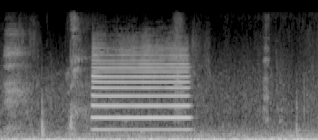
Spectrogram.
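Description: A single steady blast of a ship's fog horn sounded in fog, a loud, rich, buzzing tone lasting about a second and a half, rising out of a low, rumbling background wash and then cutting off abruptly.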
